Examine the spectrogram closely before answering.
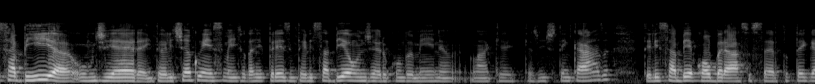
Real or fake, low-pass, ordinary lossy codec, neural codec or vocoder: fake; 7.2 kHz; none; codec, 16 kHz, 16 kbps, FreqCodec, larger model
